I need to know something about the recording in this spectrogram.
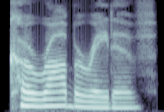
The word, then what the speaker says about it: corroborative: Stress ra and keep tiv light.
